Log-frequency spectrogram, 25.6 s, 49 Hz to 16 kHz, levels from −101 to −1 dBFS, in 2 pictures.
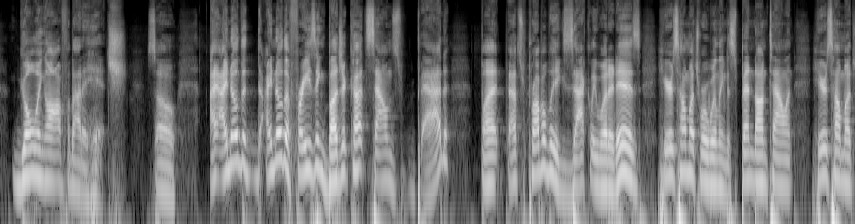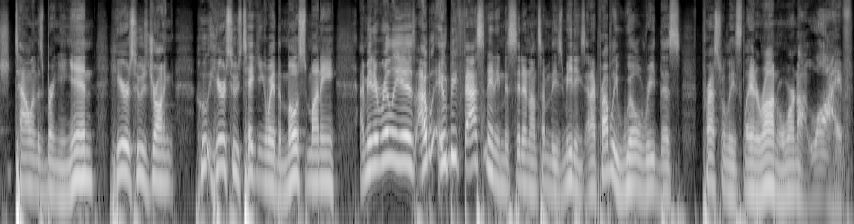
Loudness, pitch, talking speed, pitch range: -22 LUFS, 150 Hz, 200 wpm, 130-180 Hz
